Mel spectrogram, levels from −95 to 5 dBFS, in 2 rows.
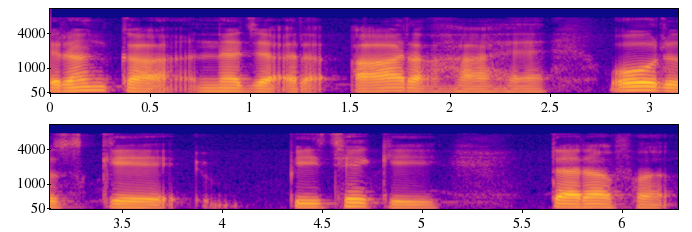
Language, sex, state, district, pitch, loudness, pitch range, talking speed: Hindi, male, Chhattisgarh, Sukma, 115 Hz, -18 LUFS, 105-125 Hz, 105 wpm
